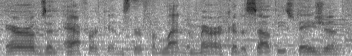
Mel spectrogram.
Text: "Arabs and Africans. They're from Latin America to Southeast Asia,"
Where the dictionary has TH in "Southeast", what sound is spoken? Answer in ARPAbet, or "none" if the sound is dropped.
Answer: TH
